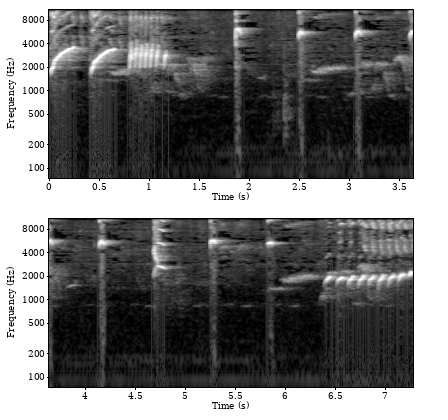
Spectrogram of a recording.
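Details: Song attributed to a white-rumped shama used to provoke rivals: loud sharp clicks and chips spaced about half a second apart, brief whistled slurs, ending in a rapid series of rising notes.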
